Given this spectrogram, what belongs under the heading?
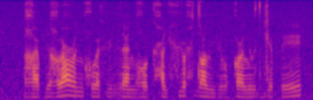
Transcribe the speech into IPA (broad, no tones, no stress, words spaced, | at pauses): ʁæpiʁɯ ʕynχʷæxyræn ʁʷeɡħixyħ dɑljylqylɯd ɡʲæpe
